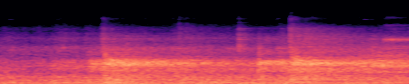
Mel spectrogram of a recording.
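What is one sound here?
A racquetball smacks off the walls with sharp echoing cracks.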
